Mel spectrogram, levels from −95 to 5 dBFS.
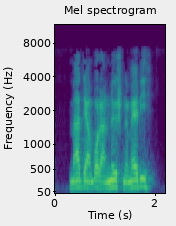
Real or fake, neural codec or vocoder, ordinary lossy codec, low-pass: fake; codec, 16 kHz, 1 kbps, X-Codec, WavLM features, trained on Multilingual LibriSpeech; MP3, 32 kbps; 7.2 kHz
